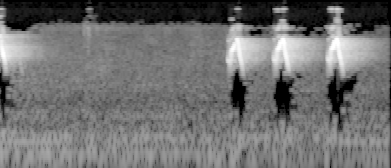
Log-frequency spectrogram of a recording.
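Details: Bar-winged prinia, locally ciblek, of the kristal type, in ngebren song: one sharp high note, a pause, then three quick rising chirps in a row, over a faint low hum.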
